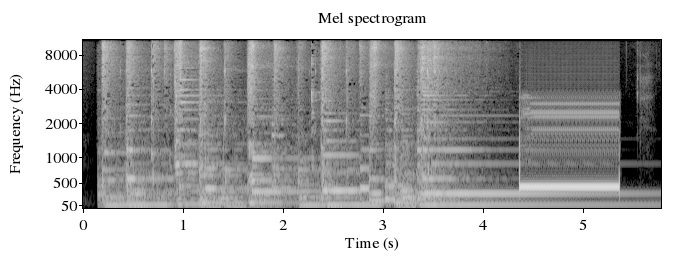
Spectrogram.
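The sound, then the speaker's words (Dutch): Rhythmic music plays for about four seconds, then a loud, steady telephone dial tone sounds on its own for roughly a second before cutting off, as a phone call is being placed. “Duurde even voordat we, voordat we klaar waren en ready om je, om je, om je te bellen hoor.”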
